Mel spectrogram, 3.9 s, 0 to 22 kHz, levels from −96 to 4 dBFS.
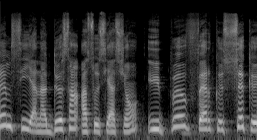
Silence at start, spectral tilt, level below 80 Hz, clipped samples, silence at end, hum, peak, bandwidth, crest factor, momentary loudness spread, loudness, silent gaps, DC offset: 0 s; -4.5 dB/octave; -70 dBFS; under 0.1%; 0 s; none; -14 dBFS; 16.5 kHz; 16 dB; 5 LU; -31 LUFS; none; under 0.1%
